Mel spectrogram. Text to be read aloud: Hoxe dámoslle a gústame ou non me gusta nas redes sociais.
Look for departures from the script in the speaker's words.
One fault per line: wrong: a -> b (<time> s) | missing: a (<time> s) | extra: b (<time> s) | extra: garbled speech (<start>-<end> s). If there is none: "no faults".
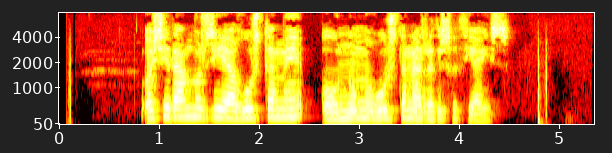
no faults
